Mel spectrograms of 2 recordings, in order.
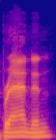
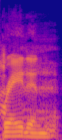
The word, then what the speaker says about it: Braden: It's not Brandon. It's pronounced Braden. It's No. pronounced It's Craig. Braden. It's like a disproportionate amount of our listeners have believe that it's pronounced Brendan or Brandon.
